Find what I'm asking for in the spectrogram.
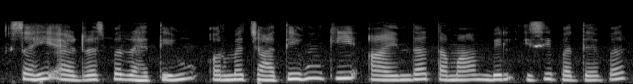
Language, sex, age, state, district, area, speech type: Urdu, female, 30-45, Delhi, North East Delhi, urban, spontaneous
